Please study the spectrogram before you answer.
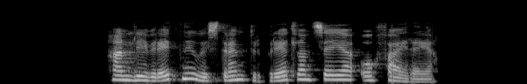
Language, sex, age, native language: Icelandic, female, 50-59, Icelandic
